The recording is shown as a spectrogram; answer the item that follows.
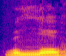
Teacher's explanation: করলে সাকিন হয়ে যাবে আল্লাহু এখানে আল্লাহর লামের ডানে জবর আছে আল্লাহর লামকে মোটা আওয়াজে পড়তে হবে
